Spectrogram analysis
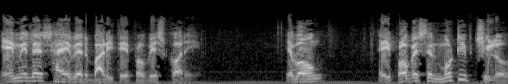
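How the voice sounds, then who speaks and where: An actor playing a stern magistrate who reads out the charges and the sentence in formal, old-fashioned court language. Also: male voice, mid-range voice, lively intonation, moderate pace, sharp tone. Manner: formal, archaic court diction, calls order. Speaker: judge. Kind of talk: Bangladeshi state radio drama acting.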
